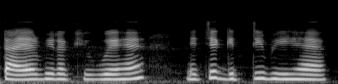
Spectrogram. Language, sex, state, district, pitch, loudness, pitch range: Hindi, female, Jharkhand, Garhwa, 240 Hz, -16 LUFS, 230-250 Hz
